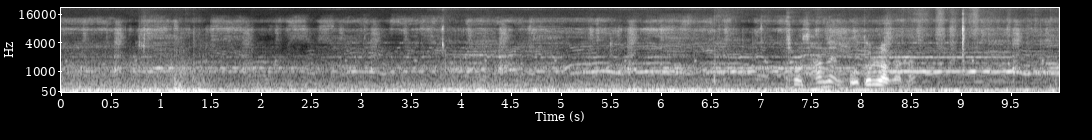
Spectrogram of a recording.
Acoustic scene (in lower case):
car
